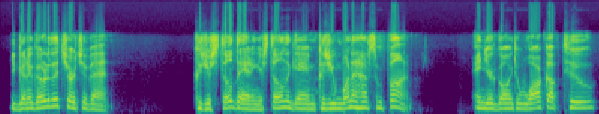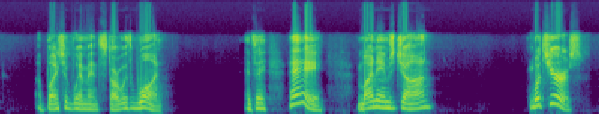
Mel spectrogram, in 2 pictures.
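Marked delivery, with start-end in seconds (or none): 11.9-15.8 easygoing, slow delivery, said smiling. Demonstrating how to introduce yourself to a woman at a church event, smiling while talking. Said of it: "you see how I'm smiling there".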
